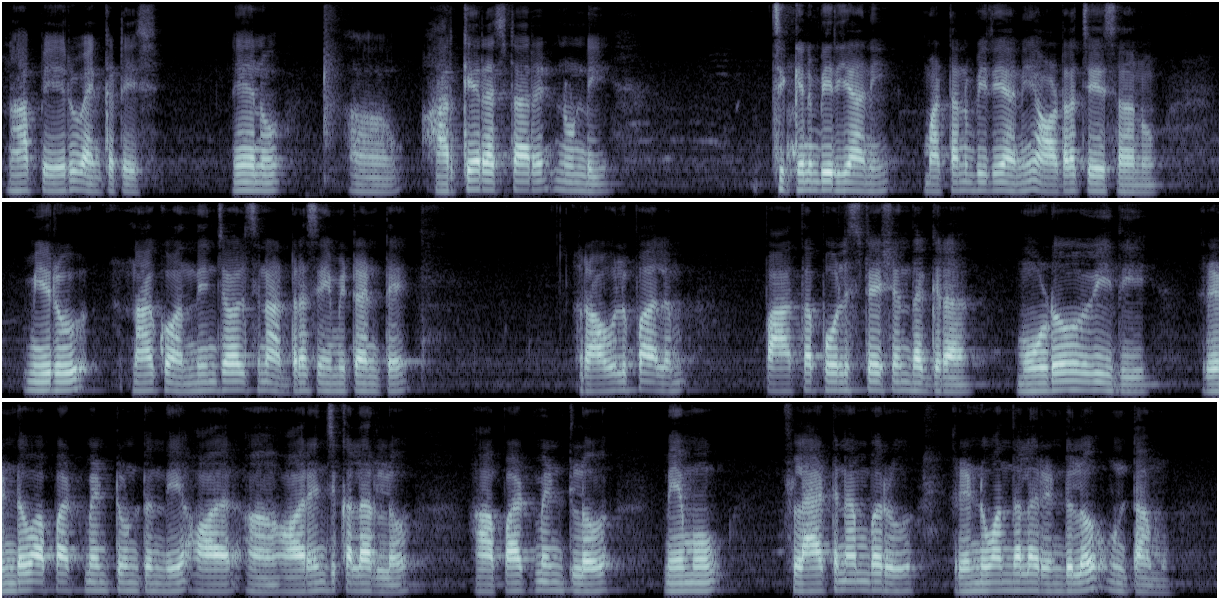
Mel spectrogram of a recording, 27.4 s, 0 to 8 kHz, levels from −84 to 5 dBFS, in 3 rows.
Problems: constant background noise, background conversations at intervals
